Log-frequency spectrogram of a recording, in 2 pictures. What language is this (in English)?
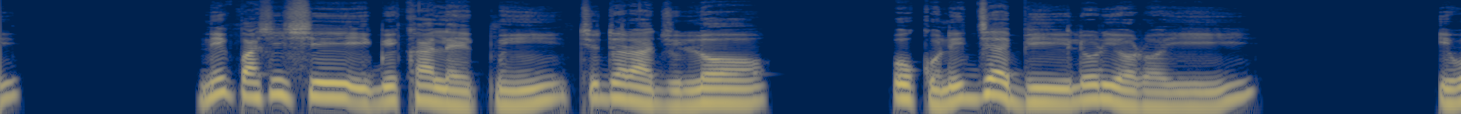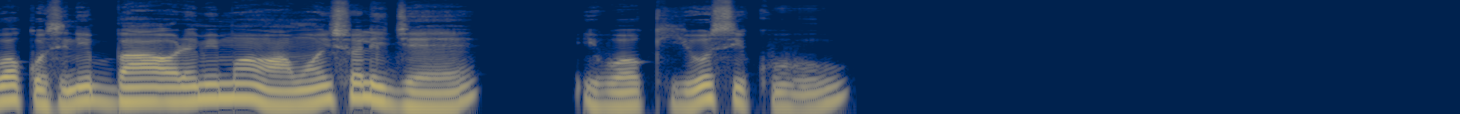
Yoruba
